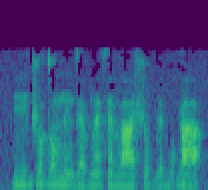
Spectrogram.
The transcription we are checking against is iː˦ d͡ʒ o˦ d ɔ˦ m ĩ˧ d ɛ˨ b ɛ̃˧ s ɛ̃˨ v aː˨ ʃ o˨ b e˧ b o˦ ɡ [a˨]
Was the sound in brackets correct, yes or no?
yes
